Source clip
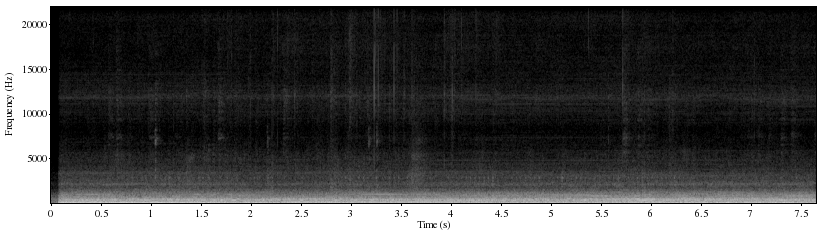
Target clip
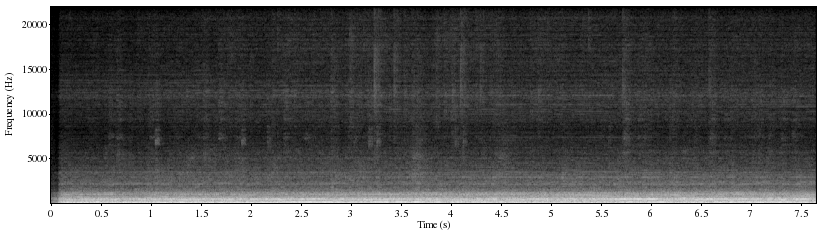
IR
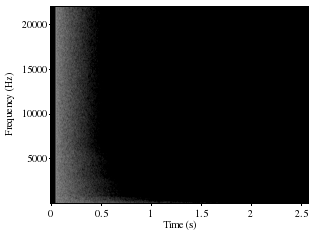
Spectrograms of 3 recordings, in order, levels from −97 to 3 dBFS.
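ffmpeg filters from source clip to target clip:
-filter_complex "[0:a]asplit=2[link_01][link_02];[link_02]alimiter=limit=-21.5dB:level=0:latency=1,volume=1dB[link_03];[link_01][link_03]amix=inputs=2:normalize=0,aecho=1:1:862:0.668[link_04];[1:a]atrim=start_sample=2205,atrim=end_sample=3087,asetrate=79380,aresample=44100[link_05];[link_04][link_05]afir=irnorm=-1:irlink=0,volume=8dB"

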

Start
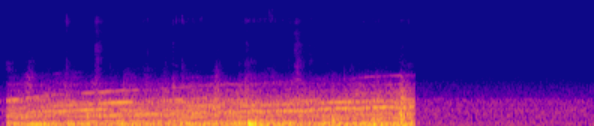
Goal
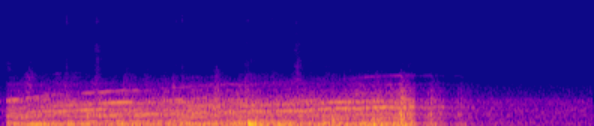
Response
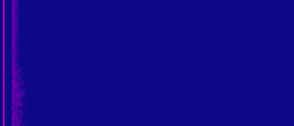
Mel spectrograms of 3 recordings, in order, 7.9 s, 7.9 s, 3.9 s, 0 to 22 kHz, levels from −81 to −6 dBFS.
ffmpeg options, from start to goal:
-af "aecho=1:1:395|790|1185|1580:0.237|0.0877|0.0325|0.012,volume=-7dB"

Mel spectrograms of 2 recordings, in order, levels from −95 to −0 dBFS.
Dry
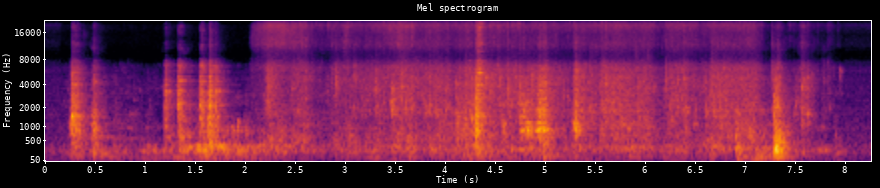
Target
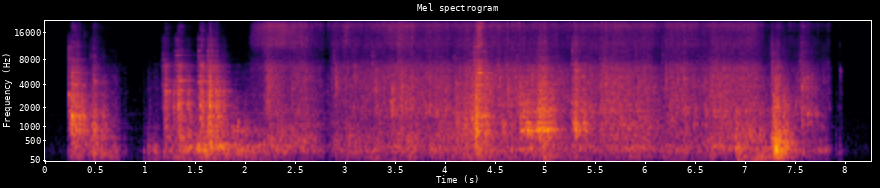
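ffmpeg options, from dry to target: ffmpeg -i in.wav -filter_complex "[0:a]asplit=2[link_01][link_02];[link_02]adelay=90,highpass=300,lowpass=3400,asoftclip=type=hard:threshold=-12dB,volume=-6dB[link_03];[link_01][link_03]amix=inputs=2:normalize=0,asplit=3[link_04][link_05][link_06];[link_05]asetrate=52444,aresample=44100,atempo=0.840896,volume=-17dB[link_07];[link_06]asetrate=88200,aresample=44100,atempo=0.5,volume=-14dB[link_08];[link_04][link_07][link_08]amix=inputs=3:normalize=0,agate=range=-23dB:threshold=-41dB:ratio=16:detection=peak,volume=-5dB" out.wav

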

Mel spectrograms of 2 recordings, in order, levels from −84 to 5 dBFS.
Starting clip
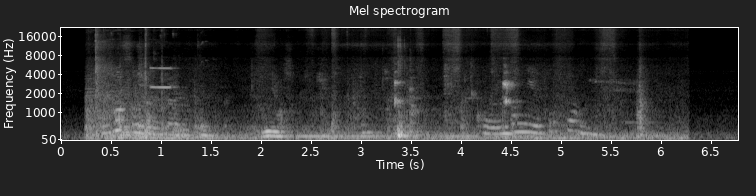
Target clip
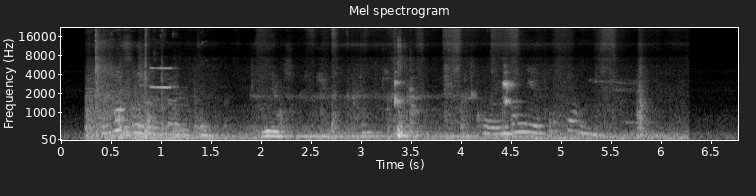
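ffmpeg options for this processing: ffmpeg -i in.wav -filter_complex "[0:a]asettb=1/sr,asplit=3[link_01][link_02][link_03];[link_01]atrim=end=1.884[link_04];[link_02]atrim=start=1.88:end=4.16,asetpts=PTS-STARTPTS,afade=type=in:duration=0.004:curve=qsin,afade=type=out:start_time=2.276:duration=0.004:curve=qsin,equalizer=frequency=1800:width=6.3:gain=9[link_05];[link_03]atrim=start=4.156[link_06];[link_04][link_05]acrossfade=duration=0.004:curve1=hsin:curve2=qsin[link_07];[link_07][link_06]acrossfade=duration=0.004:curve1=qsin:curve2=hsin,volume=3dB" out.wav

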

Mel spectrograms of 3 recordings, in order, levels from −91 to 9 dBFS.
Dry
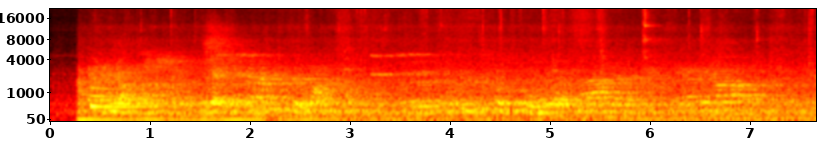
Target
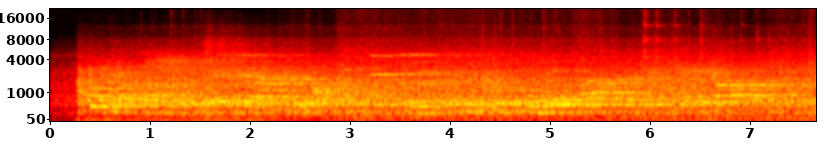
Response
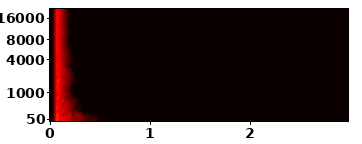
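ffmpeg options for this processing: -filter_complex "[0:a]acrossover=split=520 6000:gain=0.178 1 0.126[link_01][link_02][link_03];[link_01][link_02][link_03]amix=inputs=3:normalize=0,acompressor=threshold=-24dB:ratio=6,aecho=1:1:120|300|570|975|1582:0.631|0.398|0.251|0.158|0.1,asplit=2[link_04][link_05];[1:a]atrim=start_sample=2205,asetrate=48510,aresample=44100[link_06];[link_05][link_06]afir=irnorm=-1:irlink=0,volume=-3dB[link_07];[link_04][link_07]amix=inputs=2:normalize=0"

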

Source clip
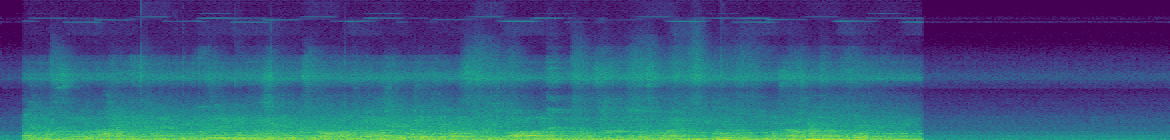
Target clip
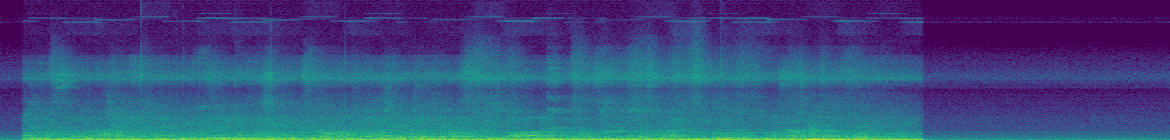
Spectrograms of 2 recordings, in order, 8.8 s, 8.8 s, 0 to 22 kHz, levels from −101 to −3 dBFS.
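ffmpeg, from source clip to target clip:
ffmpeg -i in.wav -af "bass=frequency=250:gain=12,treble=frequency=4000:gain=7,volume=-10.5dB" out.wav

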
